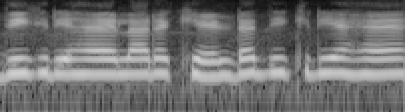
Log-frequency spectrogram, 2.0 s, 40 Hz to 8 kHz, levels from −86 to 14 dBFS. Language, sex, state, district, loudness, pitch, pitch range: Marwari, female, Rajasthan, Nagaur, -14 LUFS, 245 Hz, 245-255 Hz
